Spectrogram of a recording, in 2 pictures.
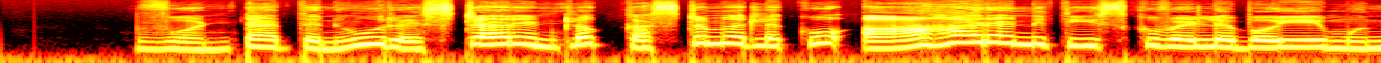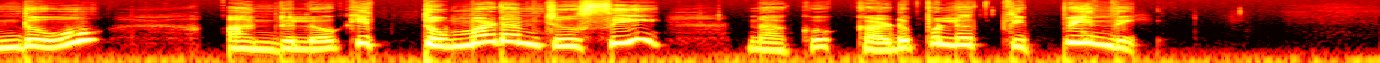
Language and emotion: Telugu, disgusted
